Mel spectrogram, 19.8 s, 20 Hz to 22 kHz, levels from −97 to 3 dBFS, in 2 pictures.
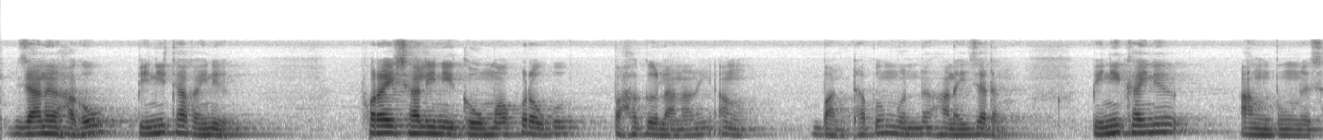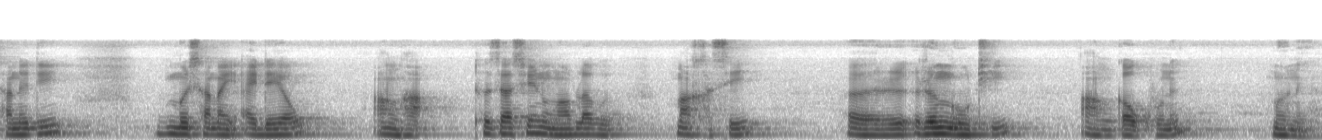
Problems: none marked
